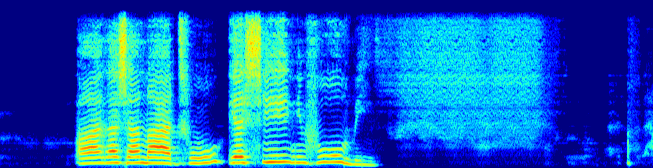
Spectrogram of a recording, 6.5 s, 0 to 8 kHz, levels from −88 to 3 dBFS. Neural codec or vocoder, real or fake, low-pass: codec, 16 kHz, 0.5 kbps, FunCodec, trained on LibriTTS, 25 frames a second; fake; 7.2 kHz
